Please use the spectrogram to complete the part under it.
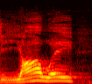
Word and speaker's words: Yahweh: It's the joining together of sometimes it's pronounced Jehovah, but the better way is Yahweh and the verb to save.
